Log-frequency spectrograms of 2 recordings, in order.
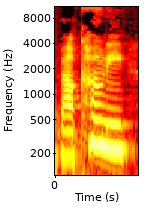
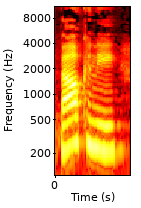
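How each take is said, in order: First: The stress is on the second syllable. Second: The stress is on the first syllable. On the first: This is the older pronunciation from Italian. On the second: This is the newer pronunciation after the shift.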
